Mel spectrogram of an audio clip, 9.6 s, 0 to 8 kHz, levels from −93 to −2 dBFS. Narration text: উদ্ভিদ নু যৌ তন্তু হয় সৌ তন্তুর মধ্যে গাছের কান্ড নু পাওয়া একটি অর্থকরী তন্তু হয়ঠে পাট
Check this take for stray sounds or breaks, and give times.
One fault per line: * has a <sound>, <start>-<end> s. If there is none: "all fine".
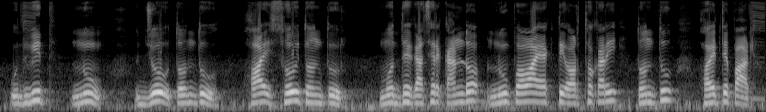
all fine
